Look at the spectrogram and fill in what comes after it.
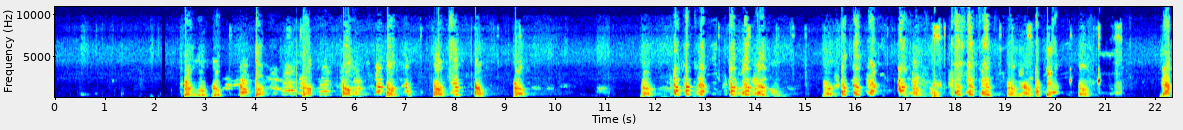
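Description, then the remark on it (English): Several dogs in rows of kennels bark loudly in a dense, overlapping chorus of sharp barks and yips, briefly pausing midway before the clamor resumes just as intensely. “So that's uh, one of my one of my uh, rows of kennels.”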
